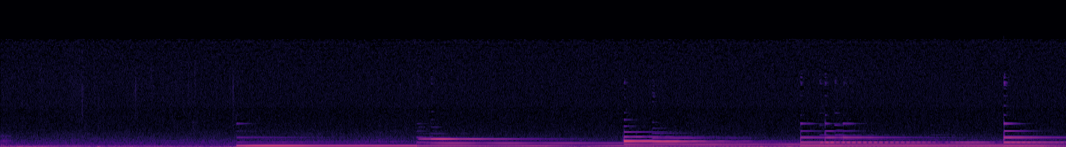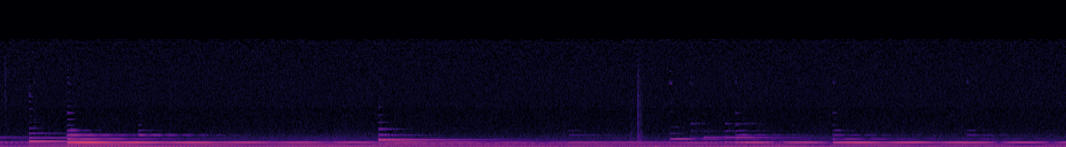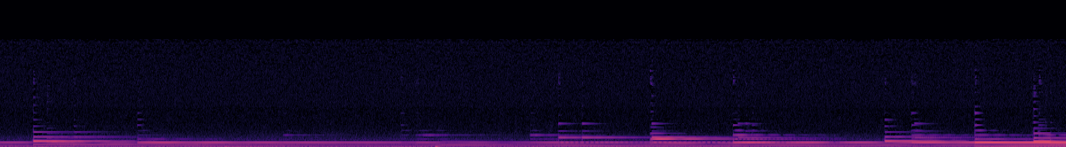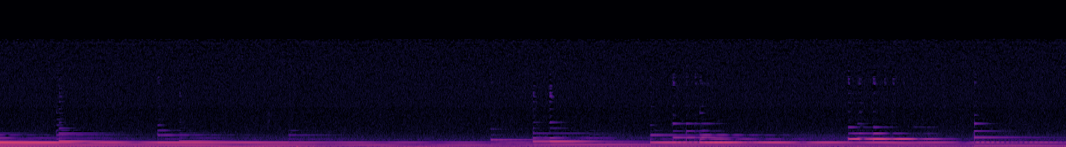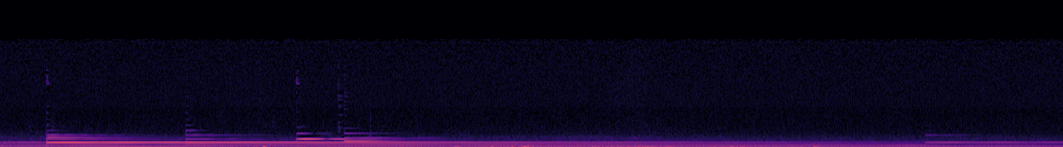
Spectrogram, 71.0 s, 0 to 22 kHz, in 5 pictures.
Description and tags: Hi there,
This is a recording of a very big wind chime hanging in my garden.Hope you enjoy it. Recorded with zoom iq6.
wind, tinkle, nature, chimes, windcatcher, wind-chimes, relaxing, chime, field-recording, windchimes, natural-soundscape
